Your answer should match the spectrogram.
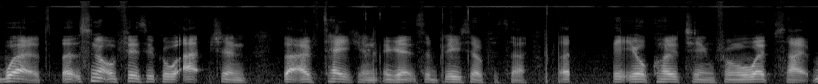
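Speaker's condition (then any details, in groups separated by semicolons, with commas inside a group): Cerebral palsy; uses wheelchair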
